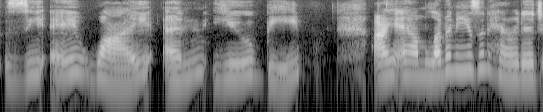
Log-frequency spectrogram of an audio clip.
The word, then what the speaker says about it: Zainab: - my name is aina the pronunciation I like to give is za y and UB I am Lebanese and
